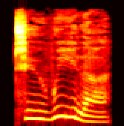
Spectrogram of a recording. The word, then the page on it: two wheeler: British English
